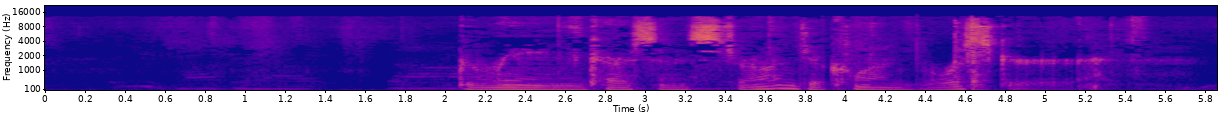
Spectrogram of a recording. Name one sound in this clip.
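Stiff cards slide and flick against each other.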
